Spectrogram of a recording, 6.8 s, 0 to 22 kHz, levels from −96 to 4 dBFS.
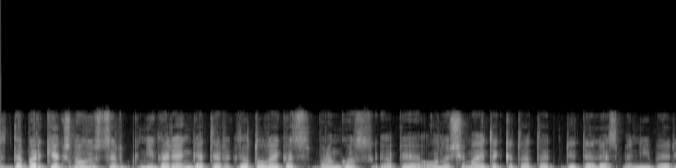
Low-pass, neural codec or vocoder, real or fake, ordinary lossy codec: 7.2 kHz; none; real; Opus, 64 kbps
